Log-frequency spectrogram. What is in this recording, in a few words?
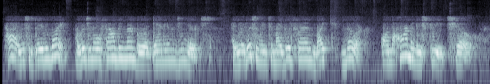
promo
